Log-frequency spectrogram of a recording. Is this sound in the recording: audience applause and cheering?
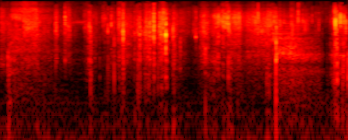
no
